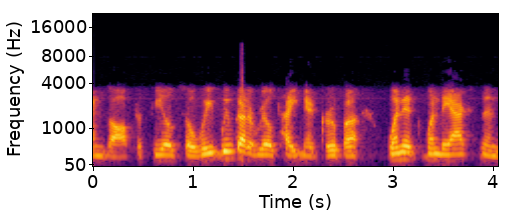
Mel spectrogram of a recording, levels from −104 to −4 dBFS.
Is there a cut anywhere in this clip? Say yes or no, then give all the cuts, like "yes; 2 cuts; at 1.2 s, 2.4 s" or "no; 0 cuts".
no; 0 cuts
